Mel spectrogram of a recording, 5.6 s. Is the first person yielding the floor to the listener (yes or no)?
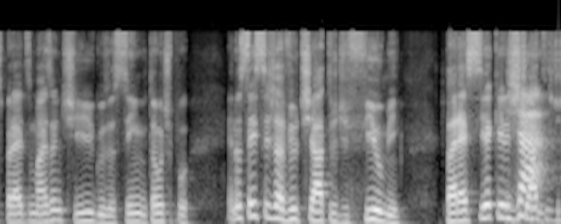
no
